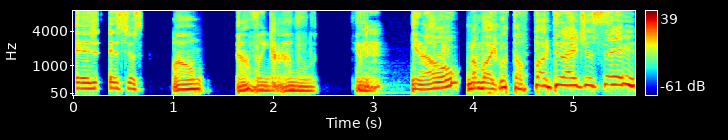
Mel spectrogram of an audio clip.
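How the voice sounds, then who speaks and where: Mumbling at a fairly slow pace with long, frequent pauses, the voice has an animated tone and very wide pitch swings in a dry, close sound with no echo. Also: man, fairly high pitch for a man. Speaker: podcast co-host. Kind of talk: casual chat.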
